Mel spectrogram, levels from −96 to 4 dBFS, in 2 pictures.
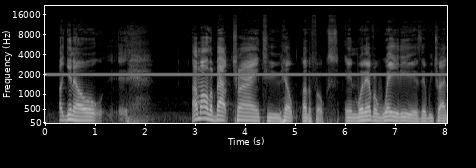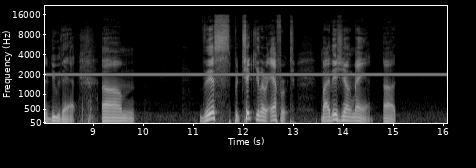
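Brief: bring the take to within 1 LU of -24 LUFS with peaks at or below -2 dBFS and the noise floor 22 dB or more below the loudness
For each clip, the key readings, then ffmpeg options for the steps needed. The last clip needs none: steady tone 2000 Hz; tone level -47 dBFS; loudness -33.5 LUFS; peak -16.5 dBFS; loudness target -24.0 LUFS
-> -af "bandreject=f=2k:w=30"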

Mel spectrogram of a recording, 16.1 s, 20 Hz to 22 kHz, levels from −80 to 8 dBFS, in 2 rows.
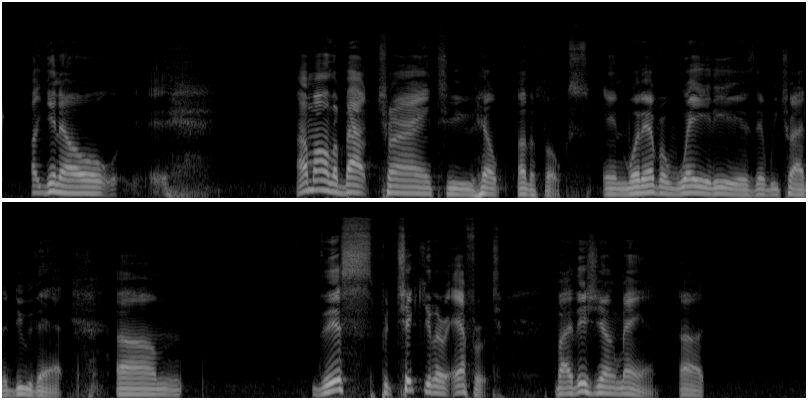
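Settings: steady tone none; loudness -33.5 LUFS; peak -16.5 dBFS; loudness target -24.0 LUFS
-> -af "volume=9.5dB"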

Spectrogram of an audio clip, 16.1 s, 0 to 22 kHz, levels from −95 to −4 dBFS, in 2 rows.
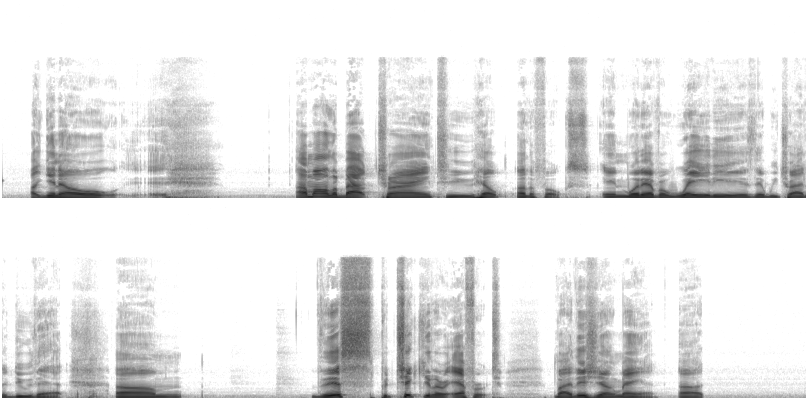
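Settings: loudness -24.0 LUFS; peak -7.0 dBFS; noise floor -64 dBFS

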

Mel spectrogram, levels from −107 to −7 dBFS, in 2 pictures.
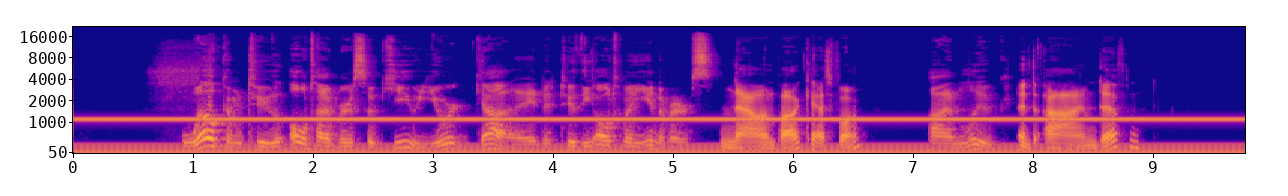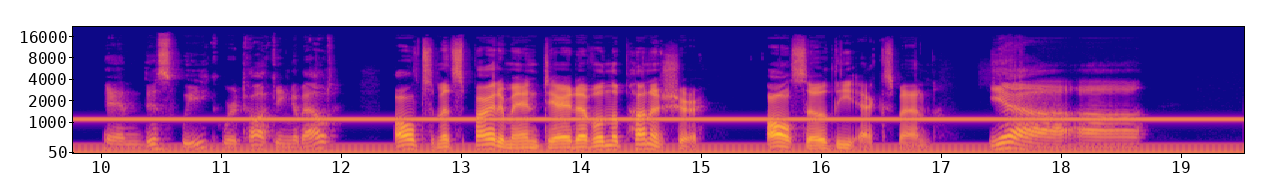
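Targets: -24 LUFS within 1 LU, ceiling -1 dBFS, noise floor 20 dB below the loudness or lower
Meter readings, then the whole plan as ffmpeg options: hum 60 Hz; harmonics up to 300 Hz; hum level -41 dBFS; steady tone 1100 Hz; tone level -37 dBFS; loudness -33.0 LUFS; peak -11.5 dBFS; loudness target -24.0 LUFS
-> -af "bandreject=f=60:t=h:w=6,bandreject=f=120:t=h:w=6,bandreject=f=180:t=h:w=6,bandreject=f=240:t=h:w=6,bandreject=f=300:t=h:w=6"
-af "bandreject=f=1.1k:w=30"
-af "volume=9dB"

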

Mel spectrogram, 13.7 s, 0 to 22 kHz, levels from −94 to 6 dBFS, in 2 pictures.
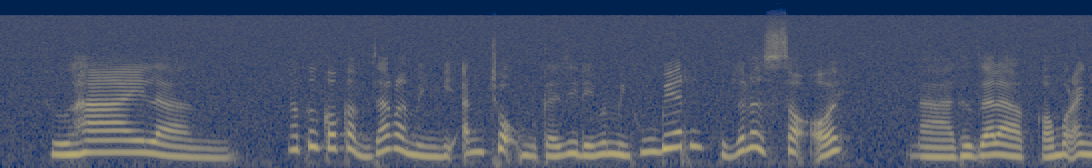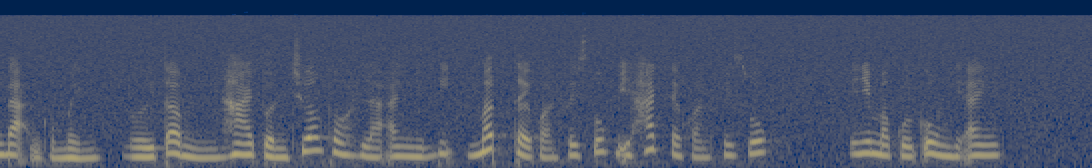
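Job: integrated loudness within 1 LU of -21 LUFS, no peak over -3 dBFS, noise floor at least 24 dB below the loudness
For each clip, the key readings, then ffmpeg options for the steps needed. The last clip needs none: noise floor -48 dBFS; noise floor target -54 dBFS; loudness -30.0 LUFS; peak -15.5 dBFS; loudness target -21.0 LUFS
-> -af "afftdn=nr=6:nf=-48"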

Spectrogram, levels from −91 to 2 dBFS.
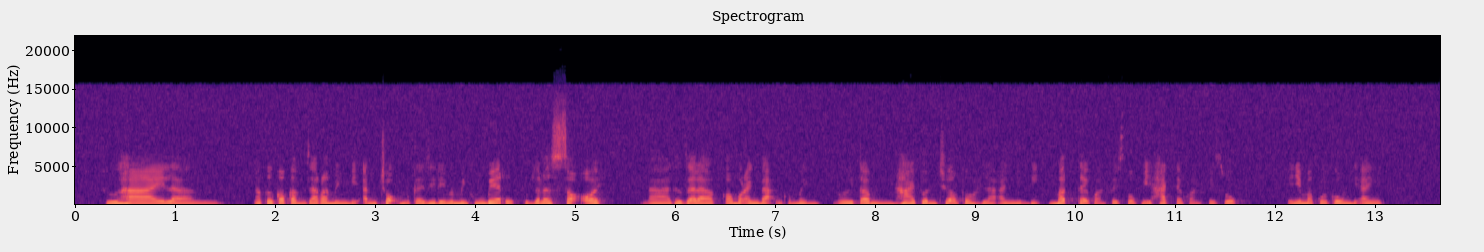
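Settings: noise floor -53 dBFS; noise floor target -55 dBFS
-> -af "afftdn=nr=6:nf=-53"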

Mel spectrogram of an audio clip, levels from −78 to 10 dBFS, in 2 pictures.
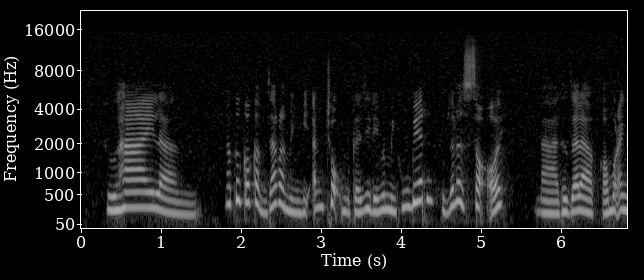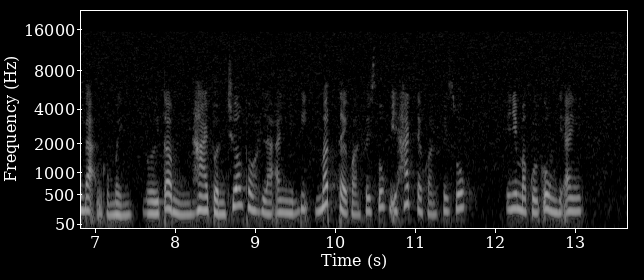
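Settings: noise floor -57 dBFS; loudness -30.5 LUFS; peak -16.0 dBFS; loudness target -21.0 LUFS
-> -af "volume=9.5dB"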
